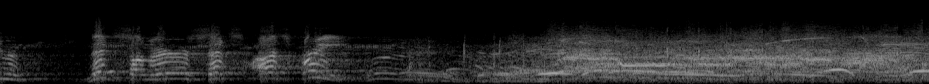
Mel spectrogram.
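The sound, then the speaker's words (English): A few scattered shouts and voices give way to a large crowd erupting into loud, sustained screaming and yelling as an effigy is set alight, many voices overlapping in a dense, continuous roar. “Just for a second, you'll hear the screams when they light the apparent effigy in a sec.”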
